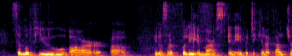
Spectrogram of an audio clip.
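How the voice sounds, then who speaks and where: Dark and mellow, a woman's fairly low voice moves at a fairly quick pace. Room echo is audible. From Pakistan. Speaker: panel moderator. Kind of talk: panel Q&A.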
